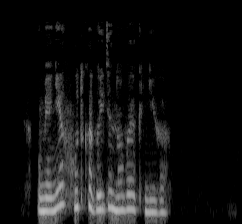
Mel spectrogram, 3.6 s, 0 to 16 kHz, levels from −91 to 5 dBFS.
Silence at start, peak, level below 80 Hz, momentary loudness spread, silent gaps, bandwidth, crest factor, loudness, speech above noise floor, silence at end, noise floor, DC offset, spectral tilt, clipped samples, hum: 0.6 s; -16 dBFS; -64 dBFS; 10 LU; none; 11 kHz; 16 dB; -30 LUFS; 53 dB; 1.1 s; -83 dBFS; under 0.1%; -7.5 dB/octave; under 0.1%; none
